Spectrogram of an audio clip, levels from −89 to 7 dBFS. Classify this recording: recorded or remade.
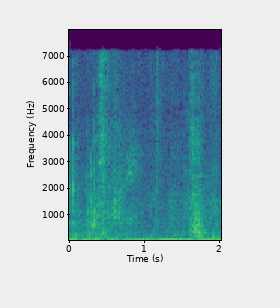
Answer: recorded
